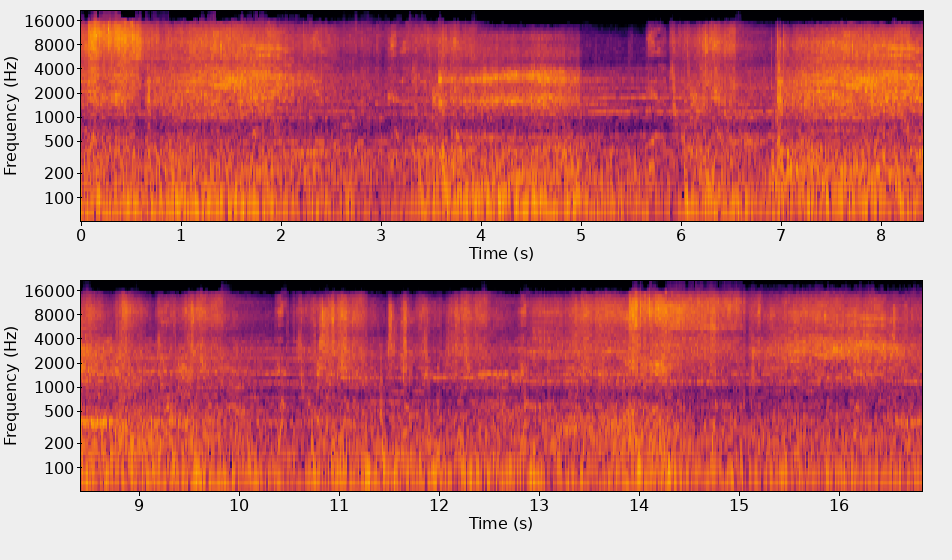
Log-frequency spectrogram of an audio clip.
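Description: Bombarda and Confringo spell explosions in Hogwarts Legacy crash and boom repeatedly during a boss battle, a dense barrage of impacts and whooshes over a constant game din, with a voice calling out between them.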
